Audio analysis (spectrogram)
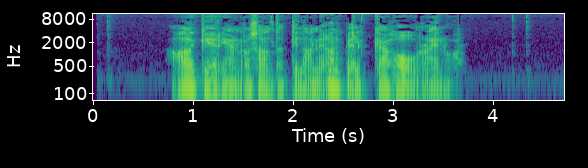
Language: Finnish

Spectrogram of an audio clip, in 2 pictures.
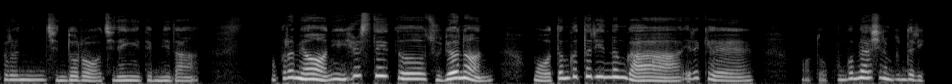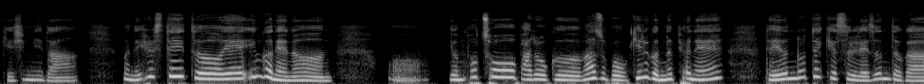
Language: Korean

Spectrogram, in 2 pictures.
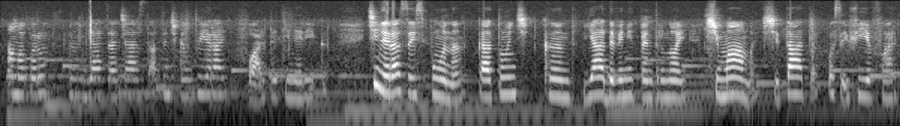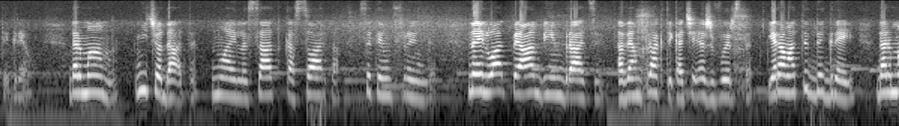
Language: Romanian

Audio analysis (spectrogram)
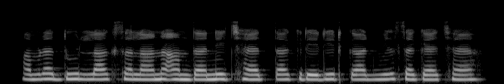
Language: Maithili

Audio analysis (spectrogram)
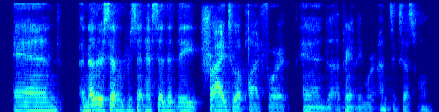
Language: English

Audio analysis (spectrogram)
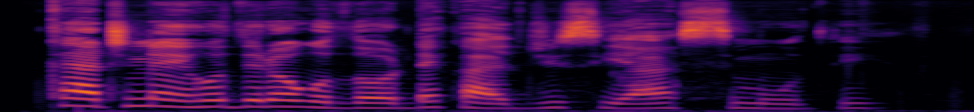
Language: Kikuyu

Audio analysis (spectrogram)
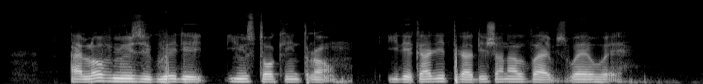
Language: Nigerian Pidgin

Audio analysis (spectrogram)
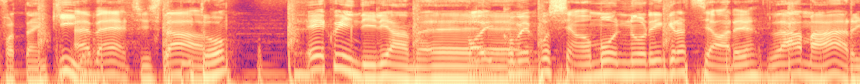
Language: Italian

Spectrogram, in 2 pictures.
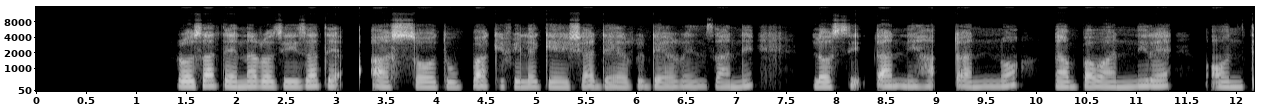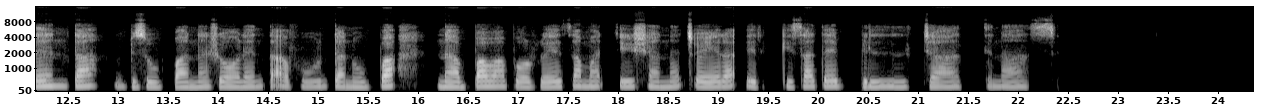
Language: Sidamo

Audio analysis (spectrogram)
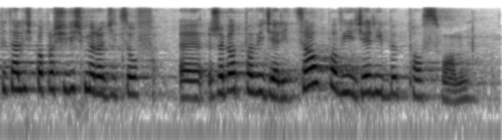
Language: Polish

